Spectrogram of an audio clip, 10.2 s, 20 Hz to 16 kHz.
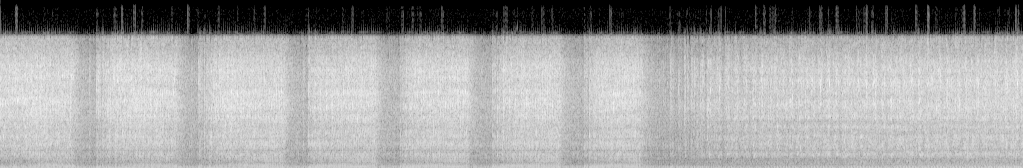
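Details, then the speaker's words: Chevrolet S10 engine, sat 2–3 years, first start after fuel pump and throttle body pressure regulator work: slow cranking, then lumpy idle with fast puffing tick, puffing some smoke; exhaust leaks. "Now there's a few exhaust leaks, if you didn't hear it, that I have to go back over."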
